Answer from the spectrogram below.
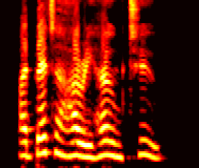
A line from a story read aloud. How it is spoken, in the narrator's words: said Mr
